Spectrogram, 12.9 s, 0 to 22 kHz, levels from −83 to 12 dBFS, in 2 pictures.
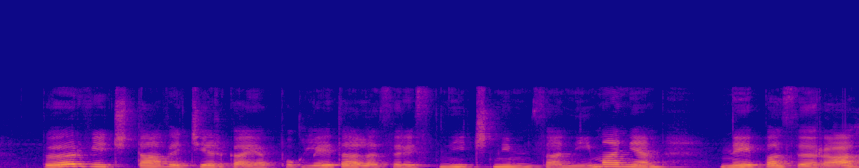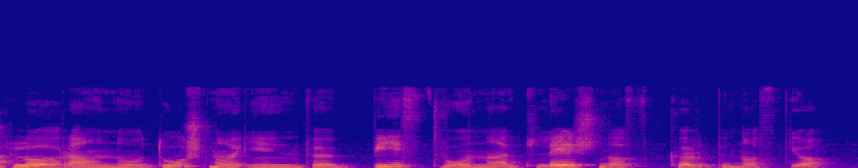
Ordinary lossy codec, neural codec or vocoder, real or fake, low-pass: none; none; real; none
